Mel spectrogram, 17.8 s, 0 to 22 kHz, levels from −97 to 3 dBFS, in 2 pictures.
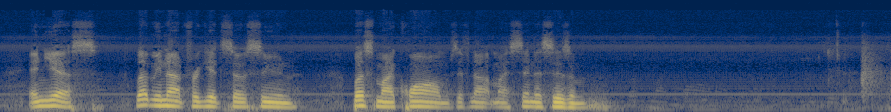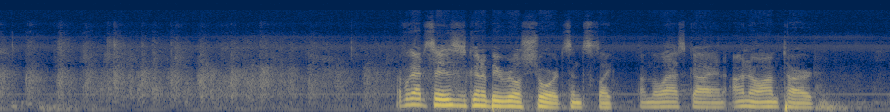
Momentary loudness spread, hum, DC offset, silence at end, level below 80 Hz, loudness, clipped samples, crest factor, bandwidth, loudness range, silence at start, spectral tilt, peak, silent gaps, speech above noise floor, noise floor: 24 LU; none; under 0.1%; 0.45 s; -52 dBFS; -23 LUFS; under 0.1%; 18 dB; 11 kHz; 22 LU; 0.3 s; -8.5 dB/octave; -6 dBFS; none; 32 dB; -54 dBFS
